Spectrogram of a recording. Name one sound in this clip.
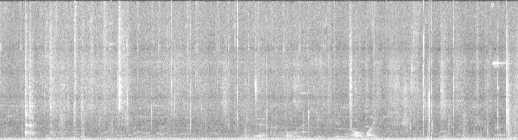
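A parrot chews and clicks its beak on a plastic toy.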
